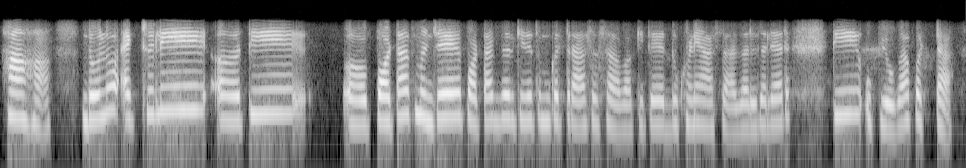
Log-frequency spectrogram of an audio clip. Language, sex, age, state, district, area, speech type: Goan Konkani, female, 18-30, Goa, Canacona, rural, conversation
